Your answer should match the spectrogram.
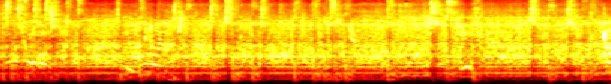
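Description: Electric hot-air popcorn popper running: its fan and motor blow and hum steadily while kernels pop in quick, irregular succession and popped corn is blown out of the chute.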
